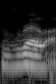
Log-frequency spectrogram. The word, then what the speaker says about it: rho: p it is not it's pronounced row and we spell it r h o okay this is just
